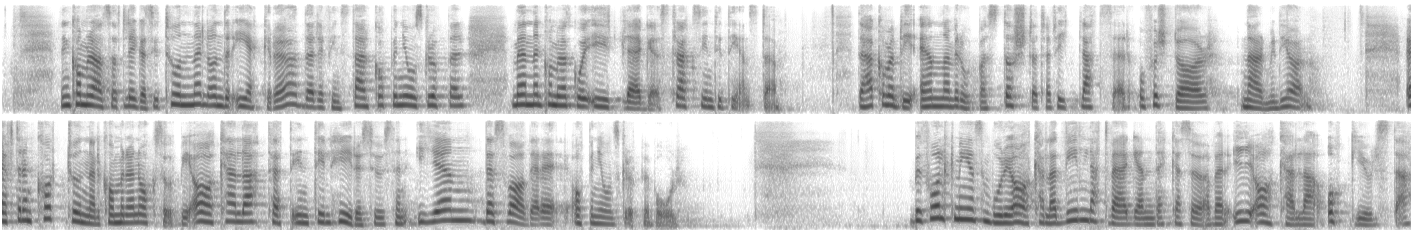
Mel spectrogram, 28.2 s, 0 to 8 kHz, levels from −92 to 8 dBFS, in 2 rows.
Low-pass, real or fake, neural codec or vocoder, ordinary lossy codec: 7.2 kHz; fake; codec, 16 kHz, 1 kbps, X-Codec, HuBERT features, trained on LibriSpeech; none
